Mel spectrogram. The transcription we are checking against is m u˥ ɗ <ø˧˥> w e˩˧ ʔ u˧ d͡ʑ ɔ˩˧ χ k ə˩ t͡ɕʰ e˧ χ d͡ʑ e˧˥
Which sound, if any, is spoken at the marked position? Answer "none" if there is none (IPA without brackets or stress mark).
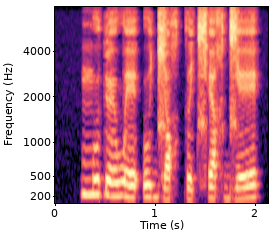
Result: ø˧˥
